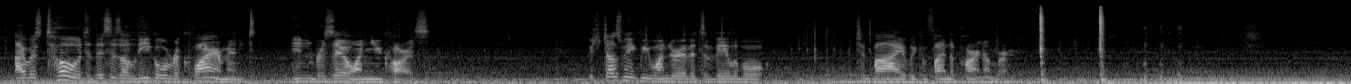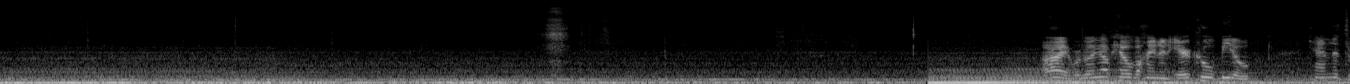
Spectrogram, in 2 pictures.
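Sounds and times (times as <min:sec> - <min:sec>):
car engine drone: 0:00.0 - 0:27.0
road rumble: 0:00.0 - 0:27.0.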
